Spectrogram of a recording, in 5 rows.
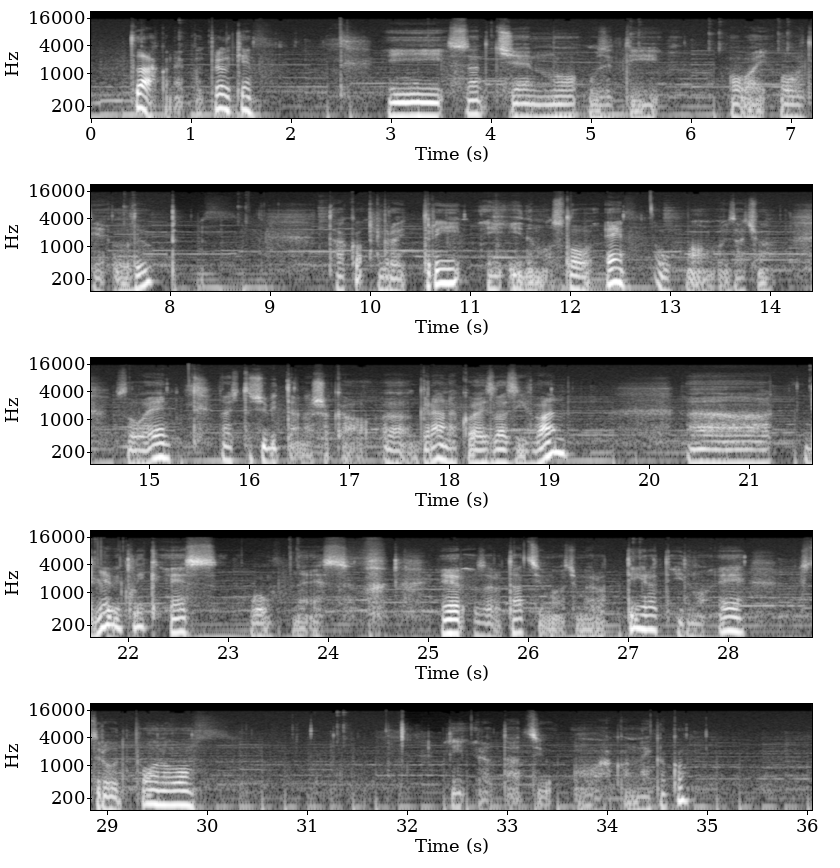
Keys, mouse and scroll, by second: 1.1-3.2 middle drag, 3.4-5.2 middle drag, 5.4-10.4 right drag, 9.1-11.2 middle drag, 10.0 KP_3, 13.0-15.2 middle drag, 14.2 e, 17.9 middle click, 22.0 s, 24.6 r, 27.6 e, 32.4 r.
